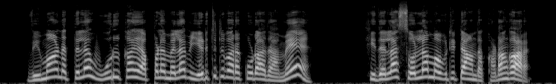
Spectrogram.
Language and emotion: Tamil, angry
